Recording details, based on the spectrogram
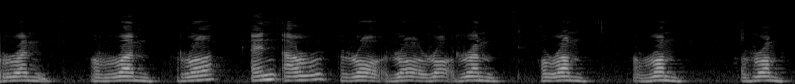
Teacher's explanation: جب ساکن کریں گے تو رم ہو جائے گا، را میم بائی رم، رم روم نہیں کریں گے، میم موٹا نہیں کریں گے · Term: باریکی سے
